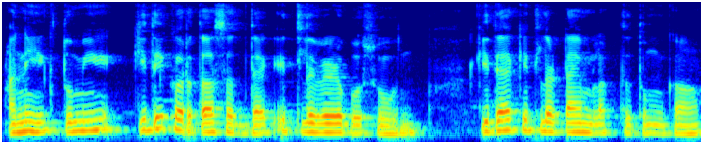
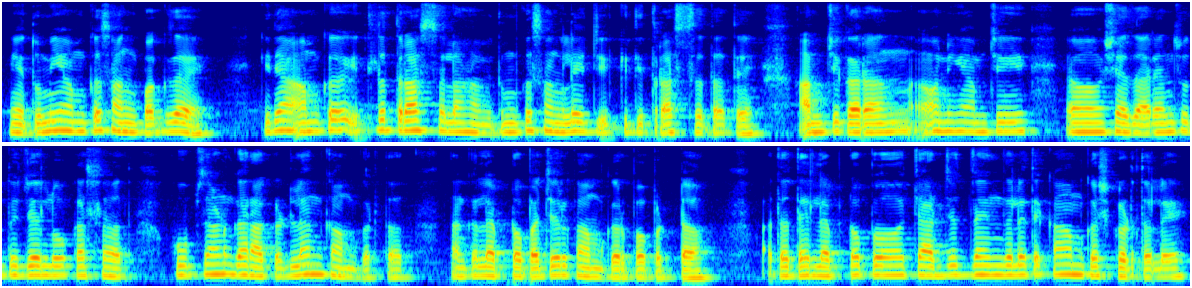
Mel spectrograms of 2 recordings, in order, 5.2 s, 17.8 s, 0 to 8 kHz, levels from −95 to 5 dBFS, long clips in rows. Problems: none marked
